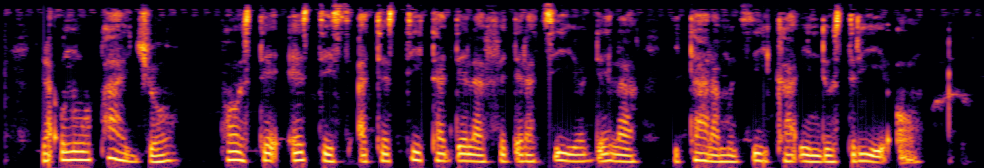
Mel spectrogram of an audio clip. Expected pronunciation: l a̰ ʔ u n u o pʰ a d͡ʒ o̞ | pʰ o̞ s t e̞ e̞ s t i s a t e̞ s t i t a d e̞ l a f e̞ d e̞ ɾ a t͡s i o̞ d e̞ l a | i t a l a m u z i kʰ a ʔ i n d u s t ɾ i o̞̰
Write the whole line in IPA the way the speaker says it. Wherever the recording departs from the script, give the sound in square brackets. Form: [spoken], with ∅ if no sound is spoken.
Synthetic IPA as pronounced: l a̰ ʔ u n u o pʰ a d͡ʒ o̞ | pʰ o̞ s t e̞ e̞ s t i s a t e̞ s t i t a d e̞ l a f e̞ d e̞ ɾ a t͡s i o̞ d e̞ l a | i t a l a m u z i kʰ a ʔ i n d u s t ɾ i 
